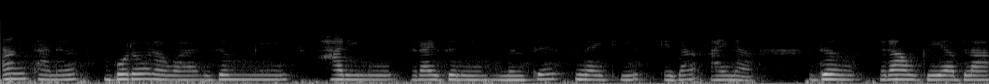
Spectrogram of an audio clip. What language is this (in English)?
Bodo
